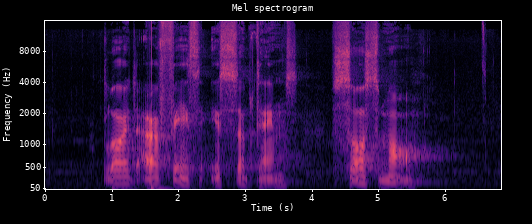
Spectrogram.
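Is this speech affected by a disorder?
Yes: ALS; onset with tiredness and clumsiness.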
